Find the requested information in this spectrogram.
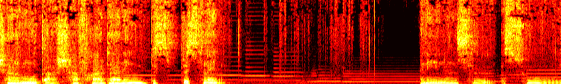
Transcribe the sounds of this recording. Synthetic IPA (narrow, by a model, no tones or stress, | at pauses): ʃaɾmut̪ʼaʃafad̪anɨɲbɨsb̥ɨsnə̰ɲː | ɨnenɨnsɨlɨsːu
